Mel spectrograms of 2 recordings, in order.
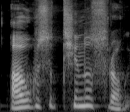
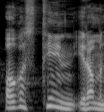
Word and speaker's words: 아우구스티누스: 아우구스티누스는 아우구스티누스라고 읽어야지. 그 사람을 어거스틴이라면 자기를 부르는 줄 모를 겁니다. 켈빈이 아니라 깔뱅이라고 읽어야 자기를 부르는 줄 알고 그 사람의 이름에 합당한 발음이 될 겁니다.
